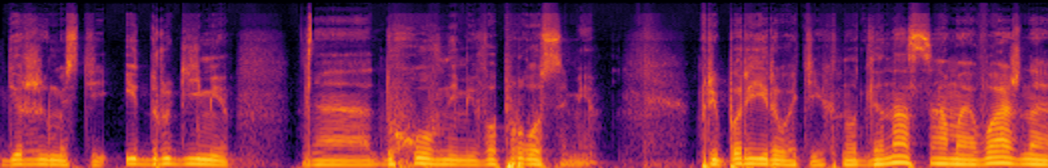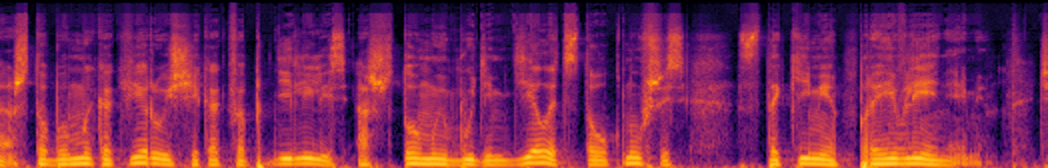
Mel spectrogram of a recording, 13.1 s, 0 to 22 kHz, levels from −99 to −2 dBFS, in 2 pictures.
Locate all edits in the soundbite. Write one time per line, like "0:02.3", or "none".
0:08.0
0:11.9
